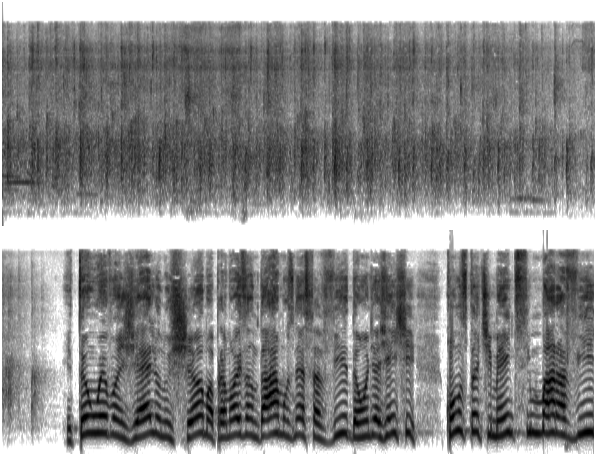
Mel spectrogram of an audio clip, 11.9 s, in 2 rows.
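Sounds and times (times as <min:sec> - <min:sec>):
audience applause: 0:00.0 - 0:06.4
speech: 0:06.6 - 0:11.8.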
